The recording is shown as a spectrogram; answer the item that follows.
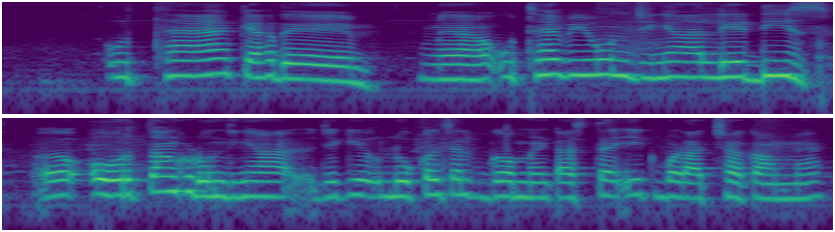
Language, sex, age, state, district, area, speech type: Dogri, female, 30-45, Jammu and Kashmir, Udhampur, urban, spontaneous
